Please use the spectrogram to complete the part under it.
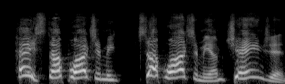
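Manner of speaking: very high, sing-song, swooping silly joke voice. Retelling what he said to the principal on a Zoom call, in a put-on voice. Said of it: "And I did it in that voice".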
